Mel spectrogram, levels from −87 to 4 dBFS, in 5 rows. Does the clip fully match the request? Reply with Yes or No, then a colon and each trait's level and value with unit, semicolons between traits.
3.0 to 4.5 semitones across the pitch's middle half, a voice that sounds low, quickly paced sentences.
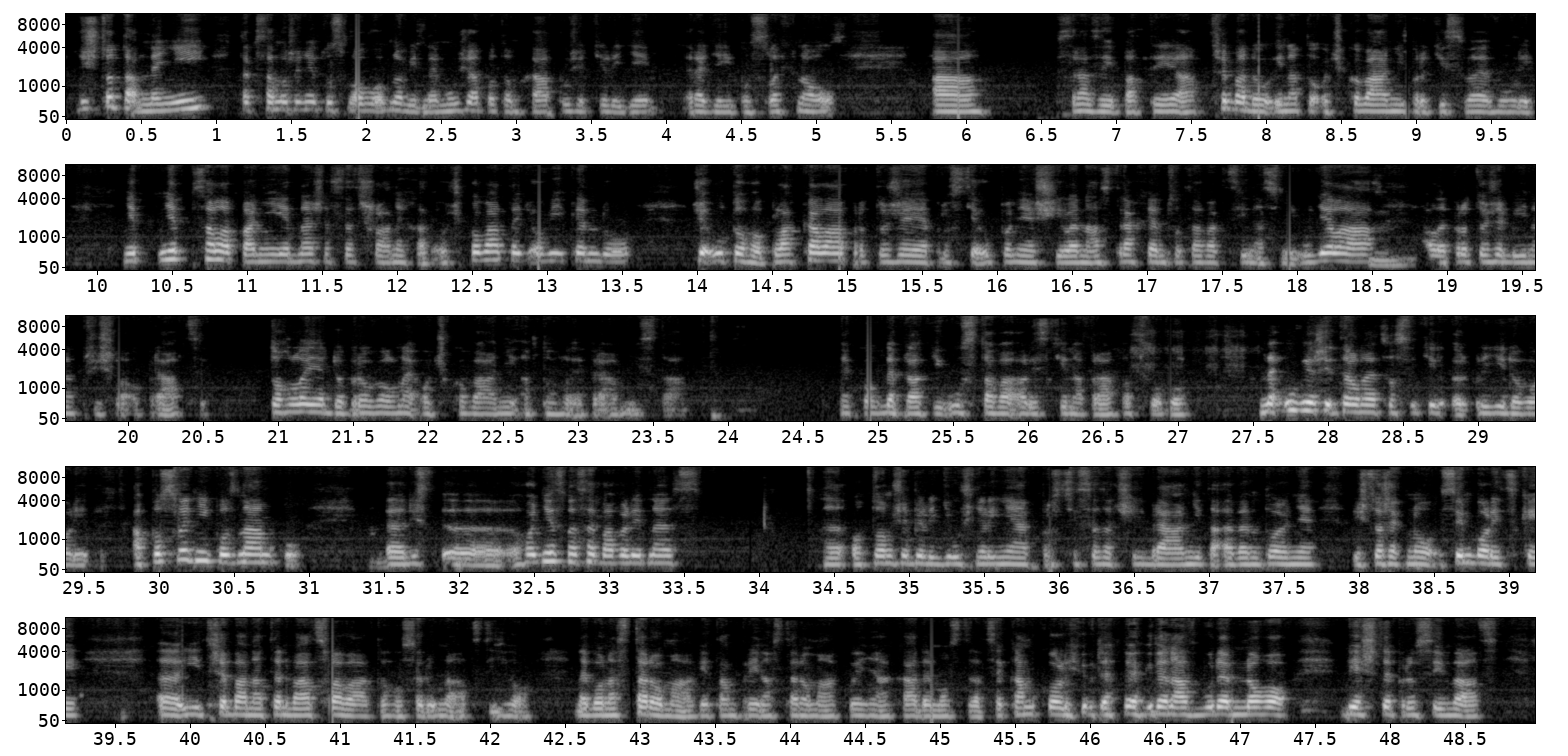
No: average, 3.4 semitones; medium, 170 Hz; fast, 175 wpm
